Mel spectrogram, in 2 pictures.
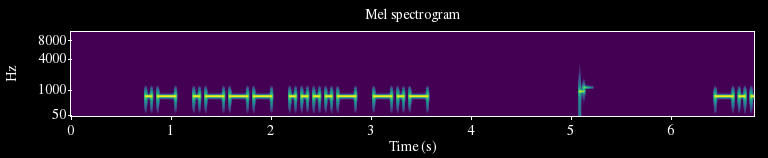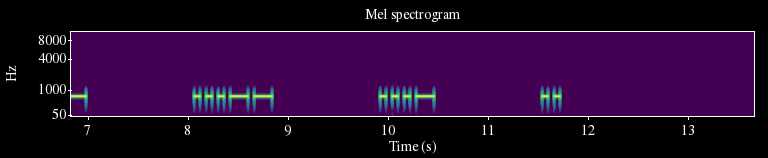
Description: Morse code, heard as a keyed tone, about 20 wpm, spaced as for 10 wpm, 700 Hz. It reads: AJ4K K3VI
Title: USA Call Signs - 4 Characters - 6x Character Spacing - 20wpm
